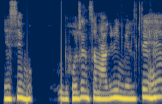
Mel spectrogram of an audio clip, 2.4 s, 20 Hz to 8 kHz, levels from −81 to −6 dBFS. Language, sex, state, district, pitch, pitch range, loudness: Hindi, male, Bihar, Muzaffarpur, 185 Hz, 180-205 Hz, -16 LUFS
